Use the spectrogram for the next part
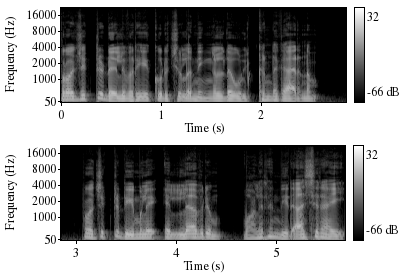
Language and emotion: Malayalam, sad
